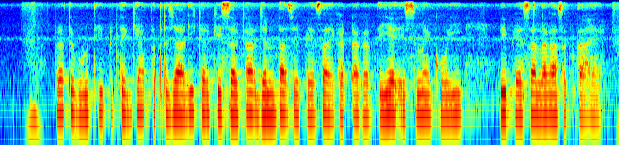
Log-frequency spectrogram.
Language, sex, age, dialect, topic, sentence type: Hindi, female, 18-24, Kanauji Braj Bhasha, banking, statement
